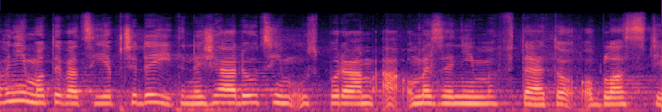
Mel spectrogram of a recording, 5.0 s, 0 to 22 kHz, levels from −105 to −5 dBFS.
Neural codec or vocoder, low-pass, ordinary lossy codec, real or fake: none; 14.4 kHz; AAC, 64 kbps; real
